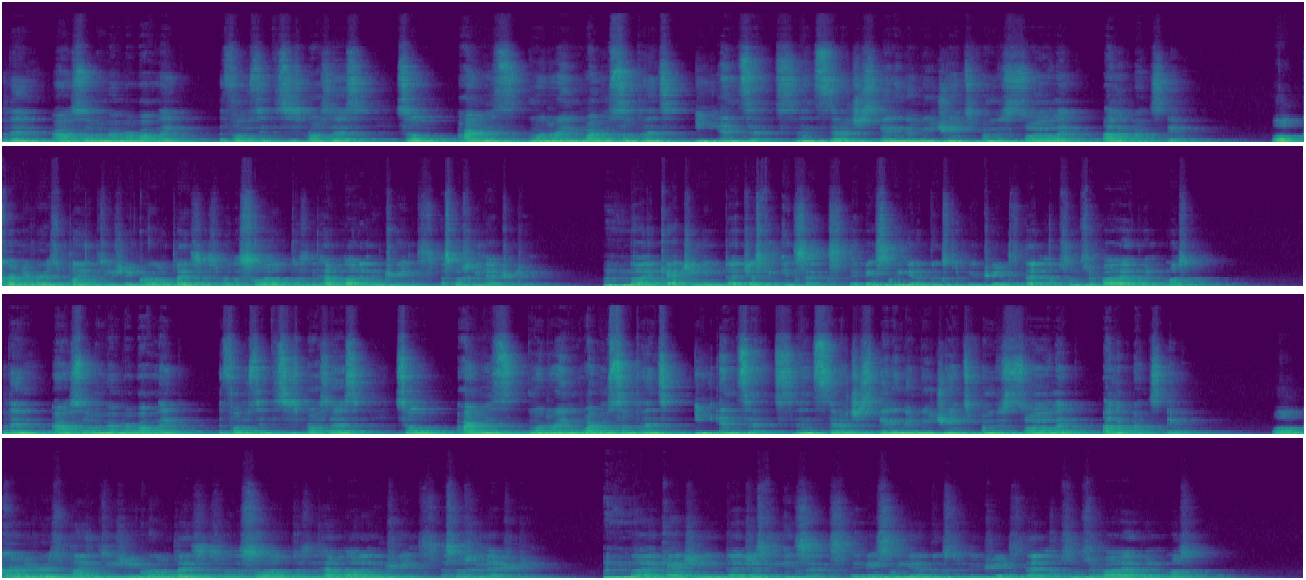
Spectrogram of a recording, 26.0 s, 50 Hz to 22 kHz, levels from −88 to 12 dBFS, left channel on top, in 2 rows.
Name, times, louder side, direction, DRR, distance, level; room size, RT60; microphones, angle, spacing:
voice 1, 0.0-1.7 2.2-3.6 3.9-4.3 4.5-5.0 5.2-6.7 6.9-10.7 11.0-11.8 19.0-19.5, equal, 70° right, -2 dB, 0.9 m, -23 dB
voice 2, 12.7-18.3 19.2-24.9, left 2 dB, 60° left, 0 dB, 0.7 m, -27 dB
4.0 x 2.4 x 3.2 m, 1.2 s
head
